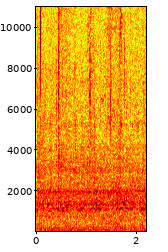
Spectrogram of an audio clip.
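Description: Footsteps on wet stone paving, light ticks about twice a second, over a steady low city rumble.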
